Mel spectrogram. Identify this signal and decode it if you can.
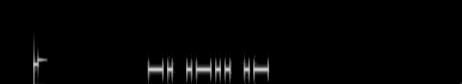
Morse code, heard as a keyed tone, about 25 wpm, 700 Hz. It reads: NLA
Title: USA Call Sign Postfixes - 3 Letters 25wpm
